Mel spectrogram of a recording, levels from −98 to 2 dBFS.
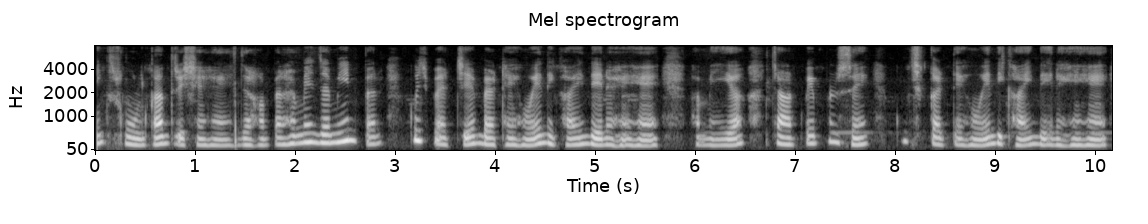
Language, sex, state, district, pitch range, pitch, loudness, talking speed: Hindi, female, Bihar, Sitamarhi, 175-215 Hz, 190 Hz, -20 LUFS, 185 wpm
